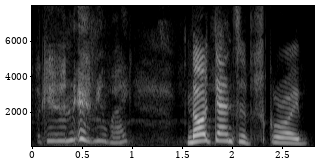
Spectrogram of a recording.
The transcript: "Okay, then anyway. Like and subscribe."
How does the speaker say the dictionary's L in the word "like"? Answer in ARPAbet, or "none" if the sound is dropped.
N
